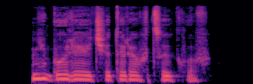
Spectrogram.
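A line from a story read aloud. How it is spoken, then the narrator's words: Quiet answer. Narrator (Russian): ответила я тихо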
